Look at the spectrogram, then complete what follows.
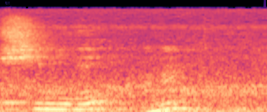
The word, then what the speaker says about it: cheminée: Ouais, balayer, nettoyer le cheminée. Cheminée. Cheminée. Think about the pronunciation. It's an E, so it's a dull sound.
